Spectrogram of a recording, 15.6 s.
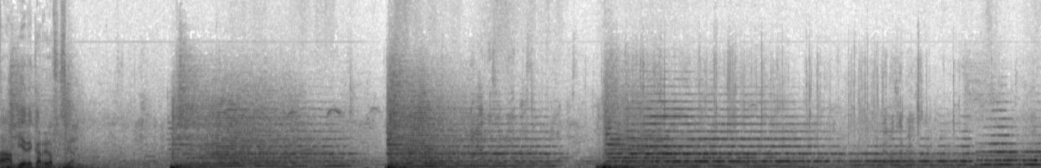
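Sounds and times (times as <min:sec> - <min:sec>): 
speech: 0:00.0 - 0:01.3
steady drumming: 0:02.6 - 0:09.2
processional brass band playing a march: 0:02.6 - 0:15.6.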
